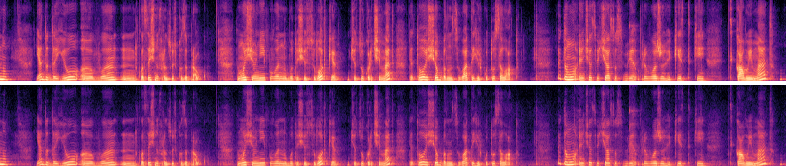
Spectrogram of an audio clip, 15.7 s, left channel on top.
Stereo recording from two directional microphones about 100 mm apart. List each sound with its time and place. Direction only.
0.7 s speech: 30° right (ahead or behind)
